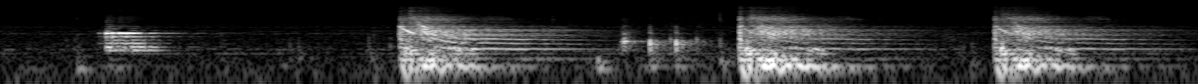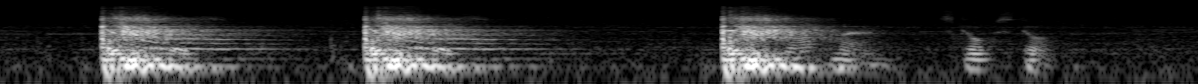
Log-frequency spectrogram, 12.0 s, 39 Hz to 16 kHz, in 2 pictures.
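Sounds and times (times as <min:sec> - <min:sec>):
revolver gunshots in a video game: 0:02.0 - 0:03.0, 0:03.7 - 0:05.9, 0:06.5 - 0:08.7, 0:09.6 - 0:10.4
speech: 0:10.8 - 0:11.4.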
